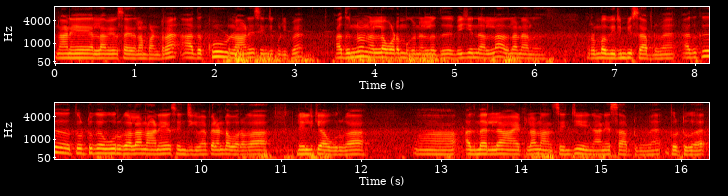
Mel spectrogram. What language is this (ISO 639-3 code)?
tam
